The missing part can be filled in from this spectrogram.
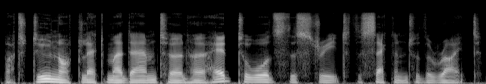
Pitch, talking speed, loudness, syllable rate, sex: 100 Hz, 195 wpm, -18 LUFS, 4.3 syllables/s, male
